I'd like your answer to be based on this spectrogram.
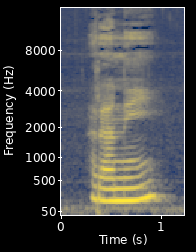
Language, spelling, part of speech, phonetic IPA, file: Czech, raný, adjective, [ˈraniː], Cs-raný.ogg
- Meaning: early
